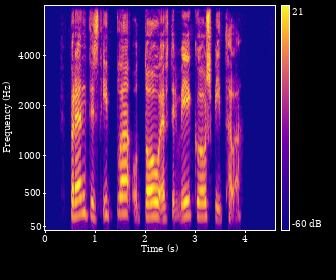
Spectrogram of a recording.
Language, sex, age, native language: Icelandic, male, 20-29, Icelandic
